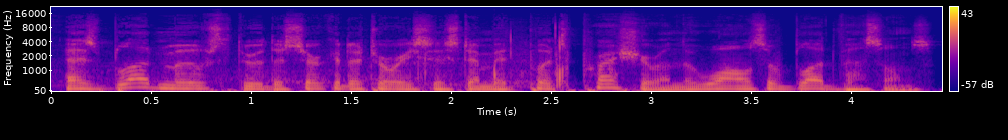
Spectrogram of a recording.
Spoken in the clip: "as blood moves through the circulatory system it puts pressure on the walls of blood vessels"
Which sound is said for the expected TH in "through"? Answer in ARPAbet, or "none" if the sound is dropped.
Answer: TH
